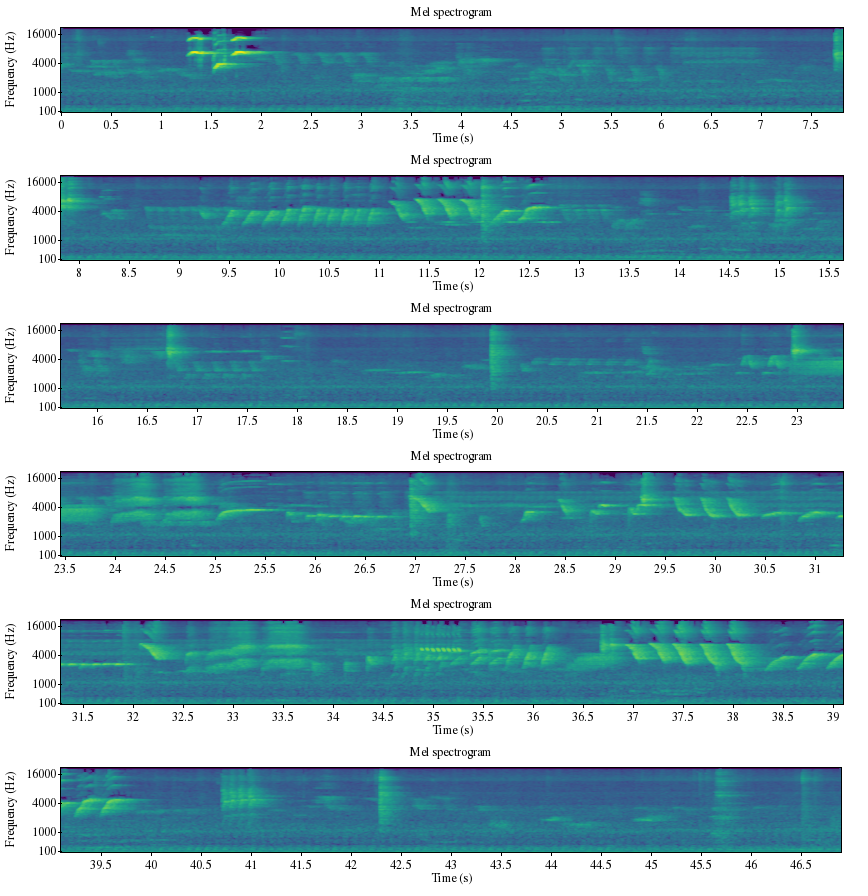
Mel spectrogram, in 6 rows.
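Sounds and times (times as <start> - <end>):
steady low hum: 0.0 - 46.9
bird chirping: 0.1 - 3.0, 18.7 - 39.6.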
